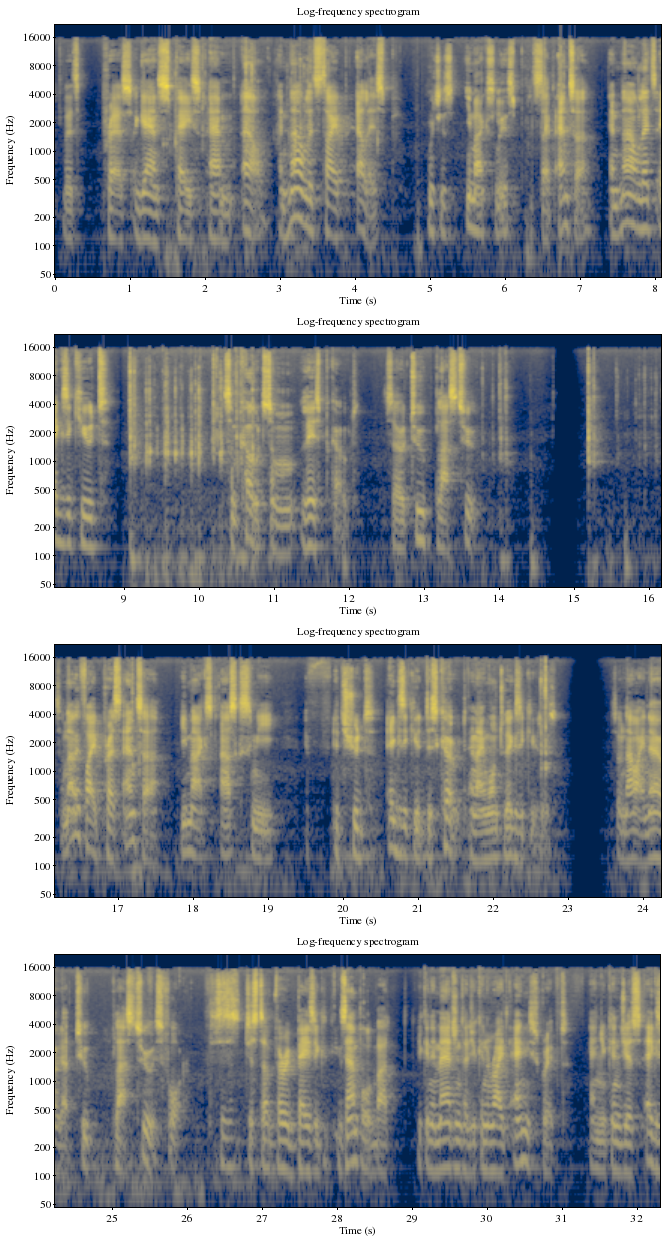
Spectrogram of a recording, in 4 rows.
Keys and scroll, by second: 1.4-3.7 typing, 4.2 Tab, 6.7 Return, 9.0-10.4 typing, 14.0 Return, 15.1 Return, 15.8 h, 17.1 Return, 22.6 y.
